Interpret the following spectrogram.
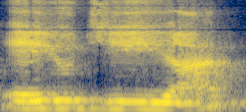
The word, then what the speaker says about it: Auger: The spelling is German AUGER, but the pronunciation is Auger.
